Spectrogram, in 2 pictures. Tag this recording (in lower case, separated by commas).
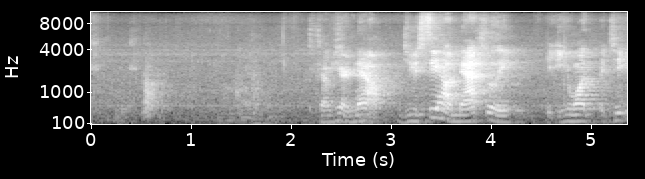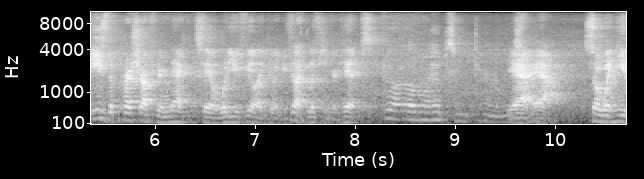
speech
